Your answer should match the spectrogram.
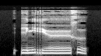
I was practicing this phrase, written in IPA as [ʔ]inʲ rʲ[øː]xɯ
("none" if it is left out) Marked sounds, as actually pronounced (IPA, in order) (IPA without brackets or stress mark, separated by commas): ʔ, øː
